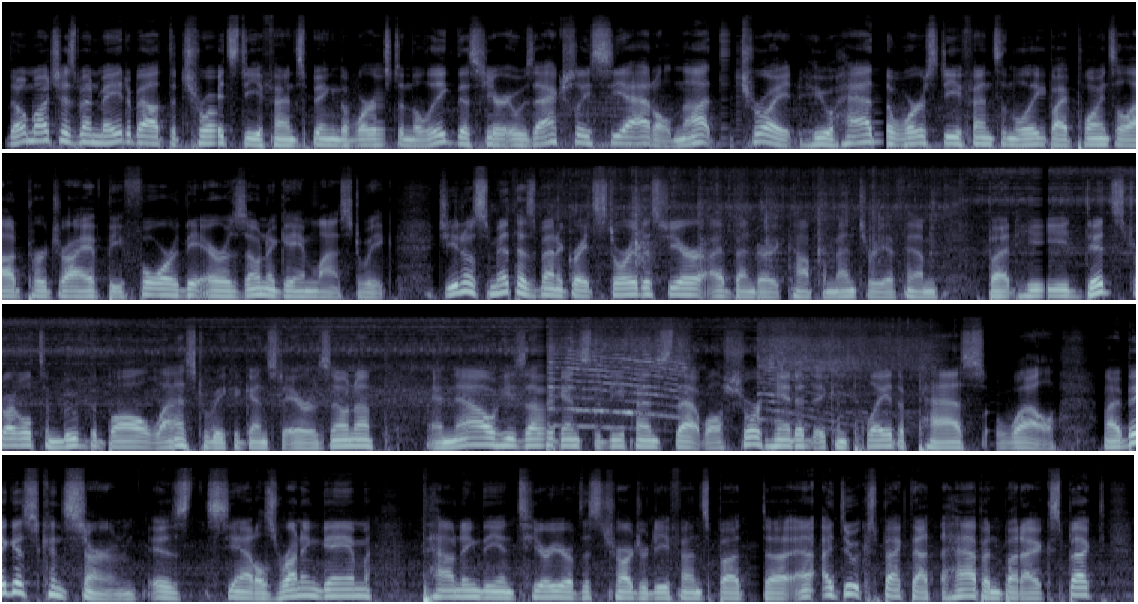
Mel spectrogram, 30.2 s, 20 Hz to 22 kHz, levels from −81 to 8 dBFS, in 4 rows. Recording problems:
traffic noise; noticeable; throughout; 15 dB below the speech
choppy; occasionally; 3% of the speech affected

